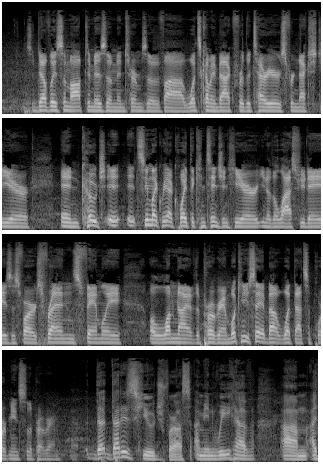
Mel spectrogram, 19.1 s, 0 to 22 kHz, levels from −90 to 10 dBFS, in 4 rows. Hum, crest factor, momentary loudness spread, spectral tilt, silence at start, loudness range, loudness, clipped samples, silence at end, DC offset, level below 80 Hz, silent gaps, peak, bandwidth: none; 16 dB; 8 LU; -4.5 dB/octave; 0 s; 4 LU; -19 LUFS; under 0.1%; 0 s; under 0.1%; -48 dBFS; none; -4 dBFS; 16.5 kHz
